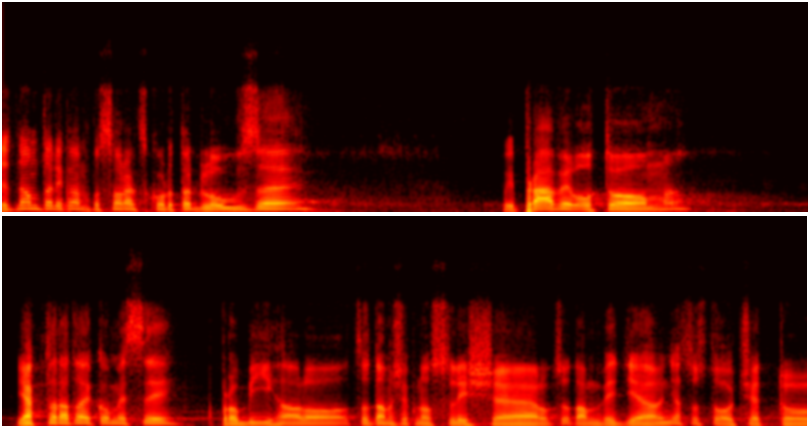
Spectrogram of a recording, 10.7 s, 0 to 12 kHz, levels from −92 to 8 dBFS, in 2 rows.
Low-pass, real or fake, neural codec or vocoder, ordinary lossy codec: 7.2 kHz; fake; codec, 16 kHz, 0.9 kbps, LongCat-Audio-Codec; Opus, 24 kbps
